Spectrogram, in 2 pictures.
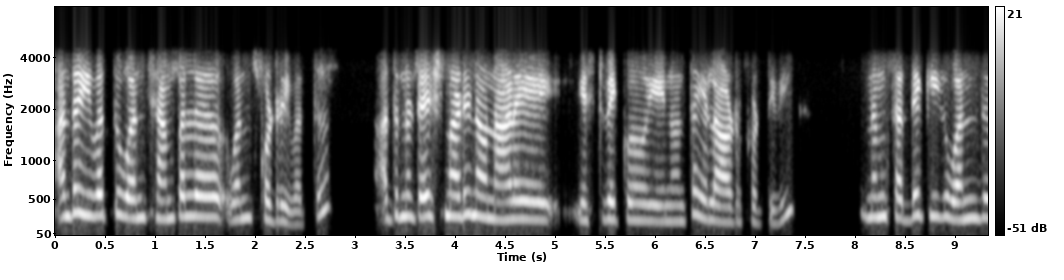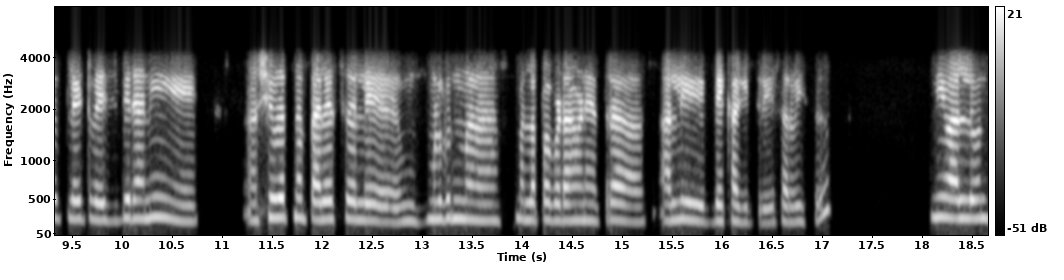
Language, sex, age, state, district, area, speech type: Kannada, female, 30-45, Karnataka, Gadag, rural, conversation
